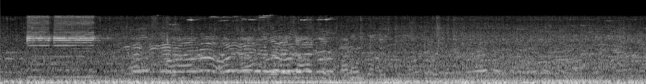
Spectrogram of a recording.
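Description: Street traffic and wind rumble on the microphone, with a short vehicle horn toot just under a second long near the start, followed by people's voices calling out over the noise.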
